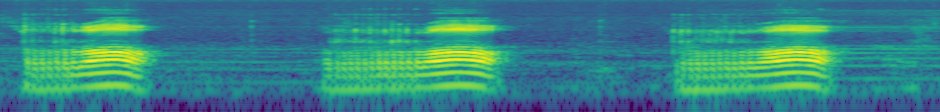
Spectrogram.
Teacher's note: را کی ادائیگی میں ترتراہٹ جو ہے زبان میں پیدا کرنی ہے اور اس کو پر پڑھنا ہے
